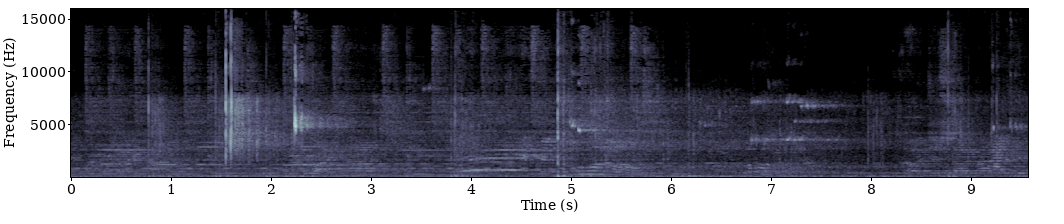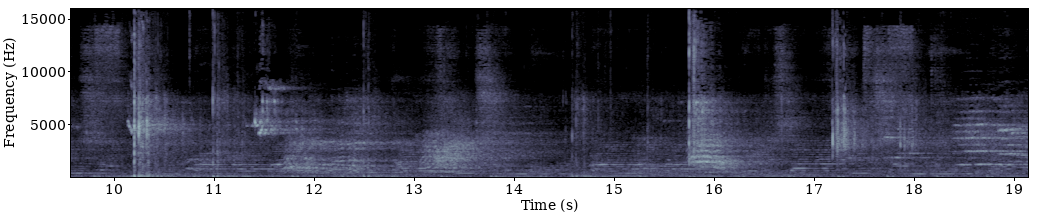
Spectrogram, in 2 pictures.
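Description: Background music and voices fill a gym, broken by a few sharp smacks of a volleyball being hit, the loudest about ten seconds in.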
